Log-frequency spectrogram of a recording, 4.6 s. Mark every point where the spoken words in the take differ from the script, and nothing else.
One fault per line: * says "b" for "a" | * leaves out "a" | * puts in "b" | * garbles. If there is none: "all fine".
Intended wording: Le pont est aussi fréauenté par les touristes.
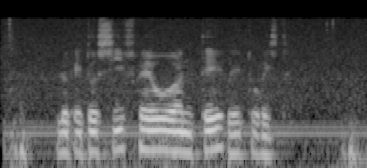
* leaves out "pont"
* leaves out "par"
